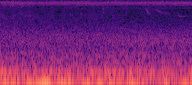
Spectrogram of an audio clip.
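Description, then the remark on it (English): A rattlesnake's rattle buzzes in the desert in a steady, dry, high-pitched hiss that holds unbroken for the whole two seconds, with no voices. “The trademark warning of a rattlesnake lurking just out of sight.”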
